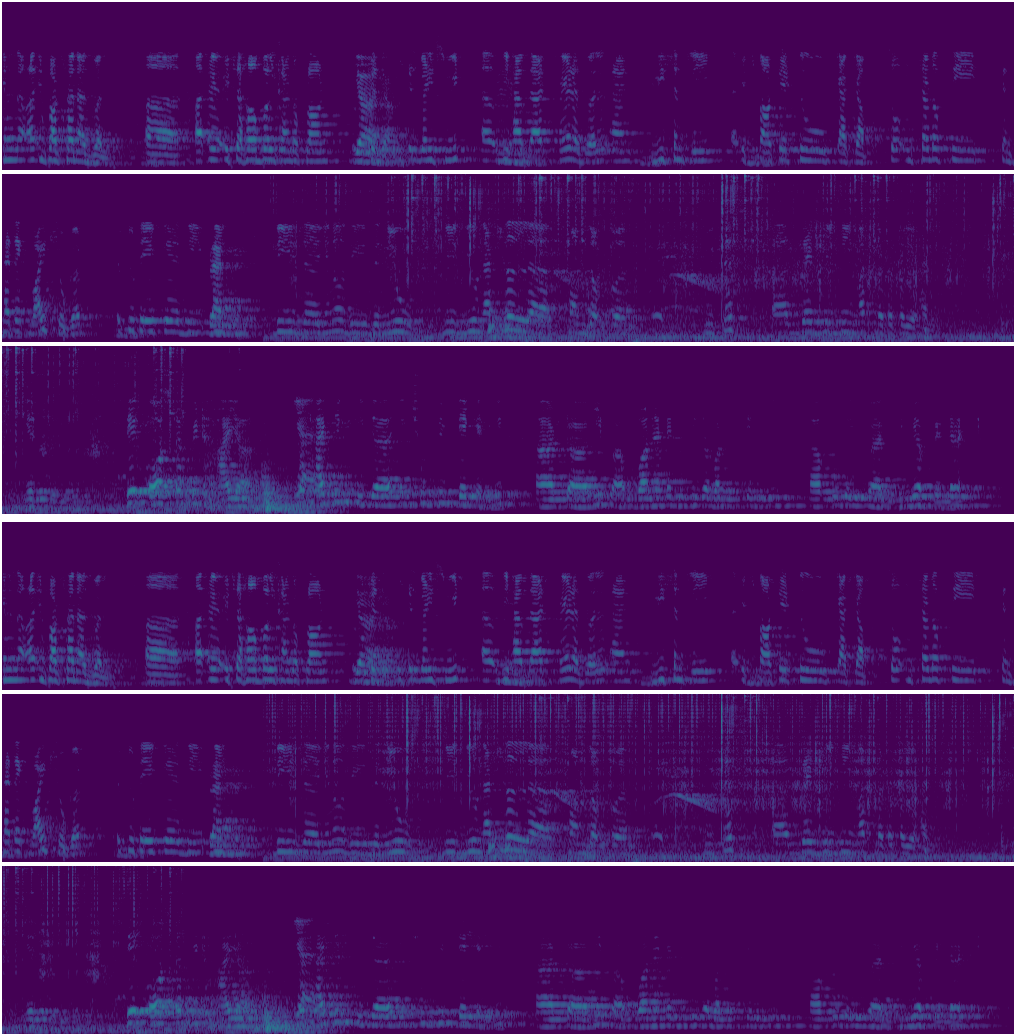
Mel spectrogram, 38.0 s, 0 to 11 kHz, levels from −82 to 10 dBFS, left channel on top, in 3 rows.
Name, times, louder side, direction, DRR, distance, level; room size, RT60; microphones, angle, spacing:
voice 1, 0.0-4.1 4.4-5.7 6.0-8.8 9.1-10.8 11.1-12.2 12.5-13.7 14.1-15.6 16.0-17.8 18.1-20.5 20.8-21.1 21.4-21.9 22.3-24.3 26.7-26.8 28.9-29.3, equal, ahead, 5 dB, 1.4 m, -57 dB
voice 2, 4.3-4.9 6.2-6.6 7.9-8.2 9.3-9.5 12.6-12.7 14.0-14.3 15.2-15.7 16.2-16.4 25.3-26.3 26.8-28.5 28.9-31.7 32.0-35.1 35.4-37.5, left 2 dB, 40° left, 1 dB, 5.1 m, -56 dB
sound 1, 15.9-27.1, right 6 dB, 80° right, 3.4 m, -56 dB
sound 2, 16.9-29.4, left 7 dB, 25° left, 3.0 m, -55 dB
Bird, 19.1-24.2, right 4 dB, 50° right, 5.3 m, -70 dB
25.0 x 22.5 x 9.9 m, 1.4 s
head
